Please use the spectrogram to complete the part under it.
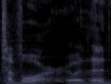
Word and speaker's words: Tabor: But we will drive by Mount Tabor. The Jews pronounce it Tavor. The B is often a V.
